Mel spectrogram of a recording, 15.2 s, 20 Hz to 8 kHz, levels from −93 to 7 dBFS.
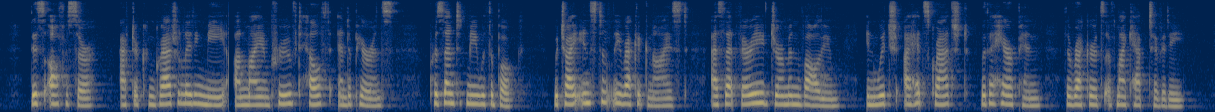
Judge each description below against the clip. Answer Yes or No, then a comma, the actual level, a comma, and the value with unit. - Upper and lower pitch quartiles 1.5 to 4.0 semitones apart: Yes, narrow, 2.6 semitones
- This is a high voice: Yes, high, 230 Hz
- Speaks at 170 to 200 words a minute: No, average, 155 wpm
